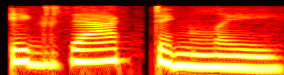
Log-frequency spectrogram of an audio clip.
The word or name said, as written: exactingly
